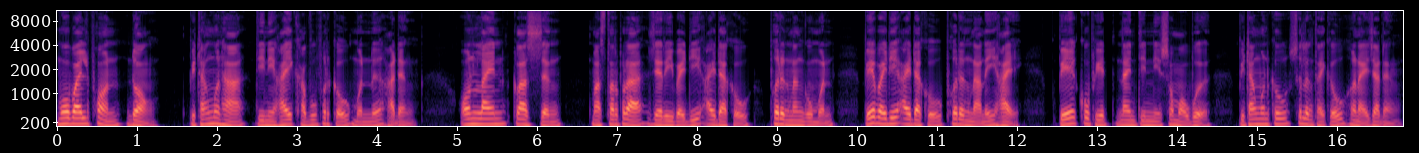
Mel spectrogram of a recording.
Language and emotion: Bodo, neutral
